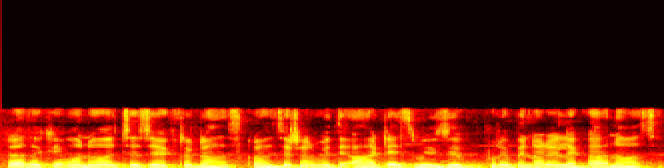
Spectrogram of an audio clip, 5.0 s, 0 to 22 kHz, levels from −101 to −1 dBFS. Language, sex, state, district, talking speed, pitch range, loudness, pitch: Bengali, female, Assam, Hailakandi, 215 wpm, 225-250 Hz, -12 LUFS, 240 Hz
